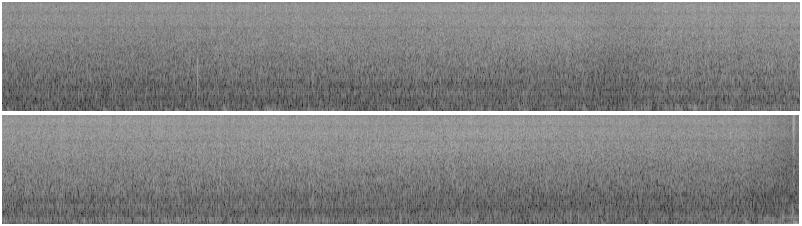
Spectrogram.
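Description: Small brook waterfall cascading over rocks: a steady rushing of water.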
